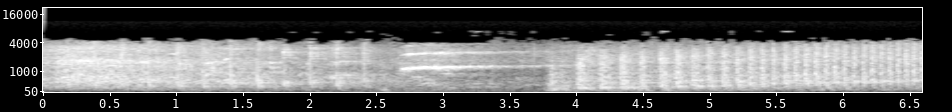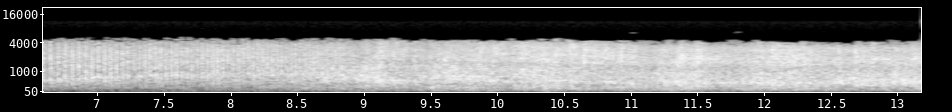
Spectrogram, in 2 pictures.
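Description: A train rolls steadily along the rails with a rhythmic clickety-clack, loud throughout, with a brief rising whistle-like tone early on before the rattling carriage noise resumes.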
